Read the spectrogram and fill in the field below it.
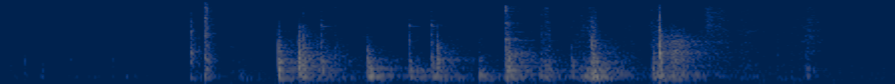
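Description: A wooden plate knocks and clatters as it drops into place on a metal table.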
